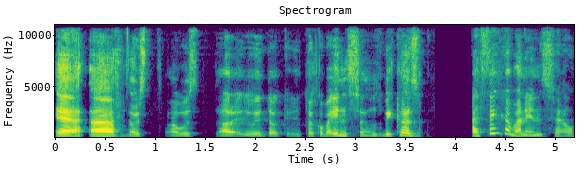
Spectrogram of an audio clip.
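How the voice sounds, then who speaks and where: In a Croatian accent, a man talks at a moderate pace with a fairly high pitch and ordinary pitch variation. His loudness swings widely in a dry, close sound with no echo. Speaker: caller debating on stream. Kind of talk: casual debate chat.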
